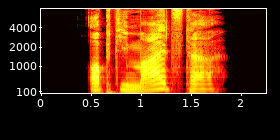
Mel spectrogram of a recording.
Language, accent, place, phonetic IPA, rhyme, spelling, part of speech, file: German, Germany, Berlin, [ɔptiˈmaːlstɐ], -aːlstɐ, optimalster, adjective, De-optimalster.ogg
- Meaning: inflection of optimal: 1. strong/mixed nominative masculine singular superlative degree 2. strong genitive/dative feminine singular superlative degree 3. strong genitive plural superlative degree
